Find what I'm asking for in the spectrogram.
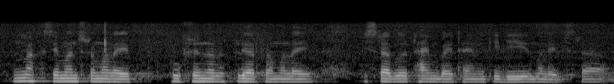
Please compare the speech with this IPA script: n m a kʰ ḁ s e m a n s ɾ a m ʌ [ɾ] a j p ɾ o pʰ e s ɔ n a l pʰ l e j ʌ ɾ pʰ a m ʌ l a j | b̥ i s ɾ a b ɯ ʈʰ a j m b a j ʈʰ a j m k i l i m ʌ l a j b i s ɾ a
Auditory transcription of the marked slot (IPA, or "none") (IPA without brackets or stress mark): l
